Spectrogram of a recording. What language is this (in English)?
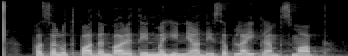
Punjabi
